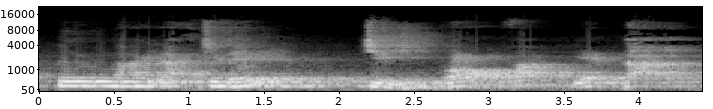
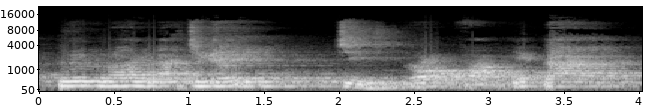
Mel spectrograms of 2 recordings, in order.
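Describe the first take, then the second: The two takes are said the same way.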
